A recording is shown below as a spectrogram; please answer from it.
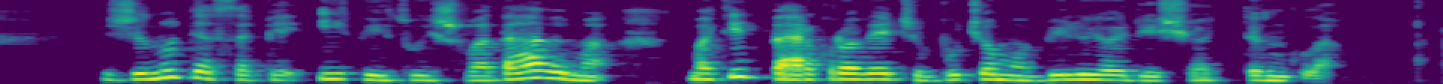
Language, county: Lithuanian, Panevėžys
